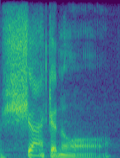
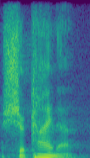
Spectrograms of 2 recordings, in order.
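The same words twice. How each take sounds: First: It is said in a Southern American accent. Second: It is said in a standard, neutral accent.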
